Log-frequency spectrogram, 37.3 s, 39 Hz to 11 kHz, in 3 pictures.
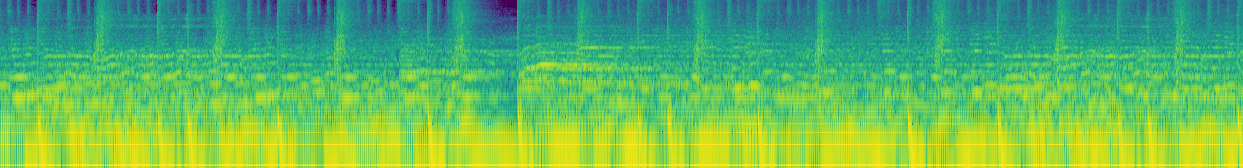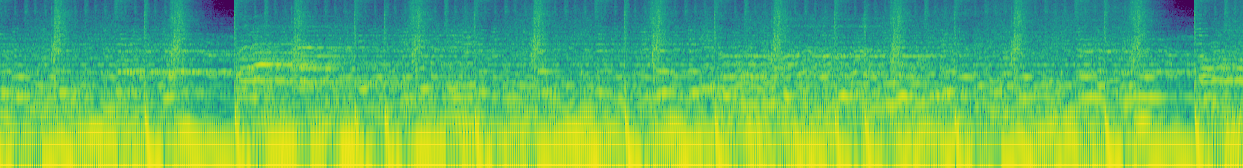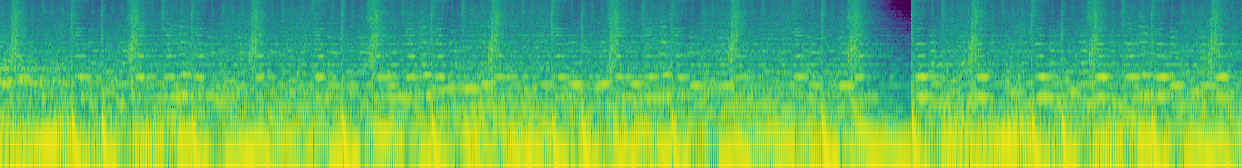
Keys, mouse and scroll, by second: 1.6 typing, 5.4-6.7 typing, 6.7 Return, 13.6 typing, 14.2 Return, 16.4-17.1 typing, 17.1 Return, 20.1-20.5 typing, 20.7 Return, 25.0 typing, 28.3-29.1 typing, 29.1 Return, 31.2 shift+Up, 31.9 Down, 36.9 ctrl+shift+c.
